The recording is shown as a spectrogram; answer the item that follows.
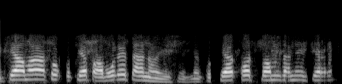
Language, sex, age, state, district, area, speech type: Assamese, male, 60+, Assam, Golaghat, rural, conversation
